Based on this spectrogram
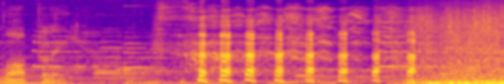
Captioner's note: laughs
